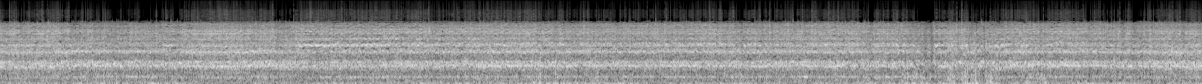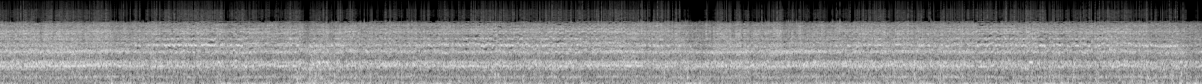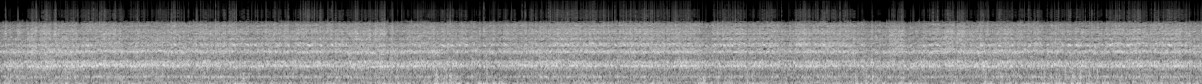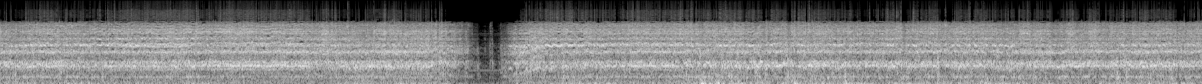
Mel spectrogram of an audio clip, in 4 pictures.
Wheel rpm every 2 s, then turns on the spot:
220, 220, 230, 240, 230, 220, 220, 230, 220, 220, 230, 210, 220, 230, 240, 240, 230, 230, 220, 220, 130, 230, 240, 230.
none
